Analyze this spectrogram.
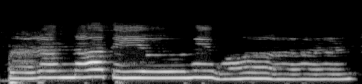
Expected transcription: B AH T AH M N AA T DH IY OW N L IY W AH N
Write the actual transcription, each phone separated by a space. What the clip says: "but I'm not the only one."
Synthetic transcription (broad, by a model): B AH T AH M N AA T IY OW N IY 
